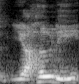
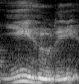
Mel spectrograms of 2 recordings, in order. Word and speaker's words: Yahudi: And of course, Yahudi is not Yehudi, it's Yahudi.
